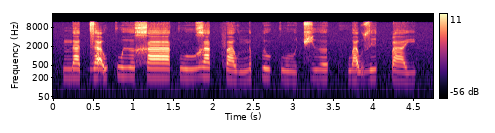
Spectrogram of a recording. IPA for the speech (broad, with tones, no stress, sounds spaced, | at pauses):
n a˨˩ t̚ z a̰˧˥ w k w ɨ˧ ə̯ x aː˧ k w u˨˦ ɣ a˦˥ k̚ f a˨˩ w n ə˦˥ p̚ l u˧ k w u˨˩ t͡ɕ ɨ˧ ə̯ | h w a̰˧˨ w z i˦˥ t̚ ɓ a˧˩˨ j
